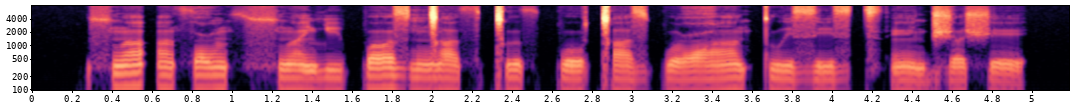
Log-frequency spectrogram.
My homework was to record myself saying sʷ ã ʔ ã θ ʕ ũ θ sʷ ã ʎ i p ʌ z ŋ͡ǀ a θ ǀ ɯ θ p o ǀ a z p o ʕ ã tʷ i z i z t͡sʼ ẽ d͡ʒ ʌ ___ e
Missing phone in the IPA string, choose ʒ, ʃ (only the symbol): ʃ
